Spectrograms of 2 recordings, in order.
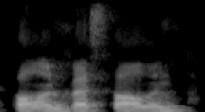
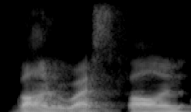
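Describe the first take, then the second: First: The first word starts with an F sound. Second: The first word starts with a V sound. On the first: "in German, V's are pronounced like F's, W's are pronounced like V's" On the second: "I'm not going to correct you"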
